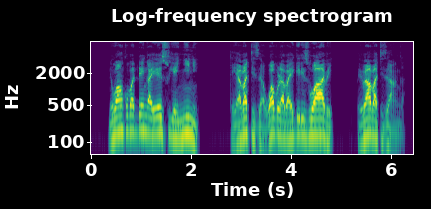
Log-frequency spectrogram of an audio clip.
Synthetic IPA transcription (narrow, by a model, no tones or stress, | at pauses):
ne̞waːŋkoβadːe̞ŋɡaje̞suje̞ɲːini | te̞jaβatiza̰waβulaβajeɡeɾizwaːβe̞̰ | βeβaβatiza̰ːŋɡa̰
